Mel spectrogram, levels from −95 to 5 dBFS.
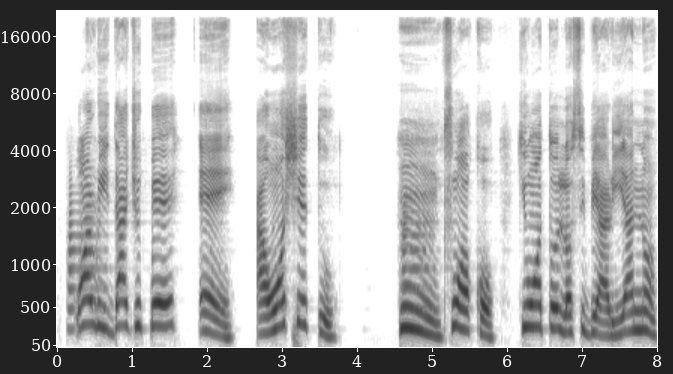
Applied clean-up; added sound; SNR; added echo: neural mask model DeepFilterNet 3.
